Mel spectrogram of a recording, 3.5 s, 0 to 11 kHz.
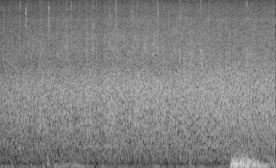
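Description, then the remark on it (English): A large audience of Johnson County residents in an auditorium holding about 1,800 people claps steadily, a dense wash of many hands, sustained for a few seconds with a slight swell near the end. “Let me start by having you clap if you are from Johnson County, this county.”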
